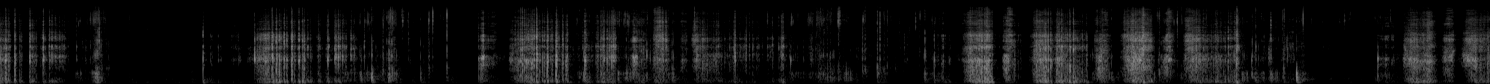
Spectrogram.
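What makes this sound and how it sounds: A metal utility-knife blade scrapes and shaves a small, round, solid, beige dry soap bar painted silver and red, held in the hand, peeling off crunchy flakes. Dense, bright, crisp scraping and crunching strokes run almost continuously, with a brief silent pause early on.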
